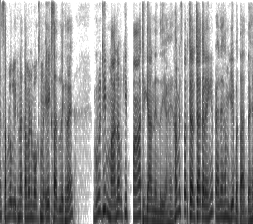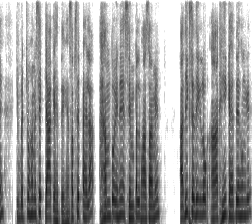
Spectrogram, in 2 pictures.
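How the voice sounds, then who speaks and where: Fast-talking, affectionate Hindi-accented teacher. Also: male voice, high-pitched, darkish tone, no echo, studio quality. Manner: affectionate, calls students "children", asks and answers his own questions. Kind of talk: online class lecture.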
